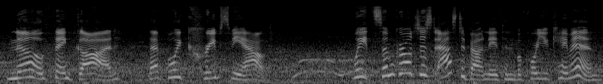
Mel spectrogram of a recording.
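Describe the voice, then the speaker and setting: Gossipy young female coat-check student, high voice, chatty, game drama, loud background noise. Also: lively intonation, moderate pace. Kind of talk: video game acting. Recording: game audio over loud ambient noise.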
